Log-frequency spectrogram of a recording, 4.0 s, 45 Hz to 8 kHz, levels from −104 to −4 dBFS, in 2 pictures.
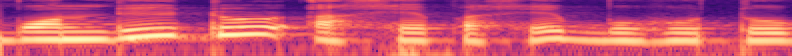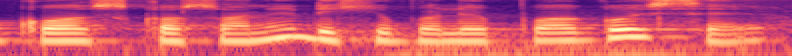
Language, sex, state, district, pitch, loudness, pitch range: Assamese, male, Assam, Kamrup Metropolitan, 195 Hz, -15 LUFS, 190-225 Hz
